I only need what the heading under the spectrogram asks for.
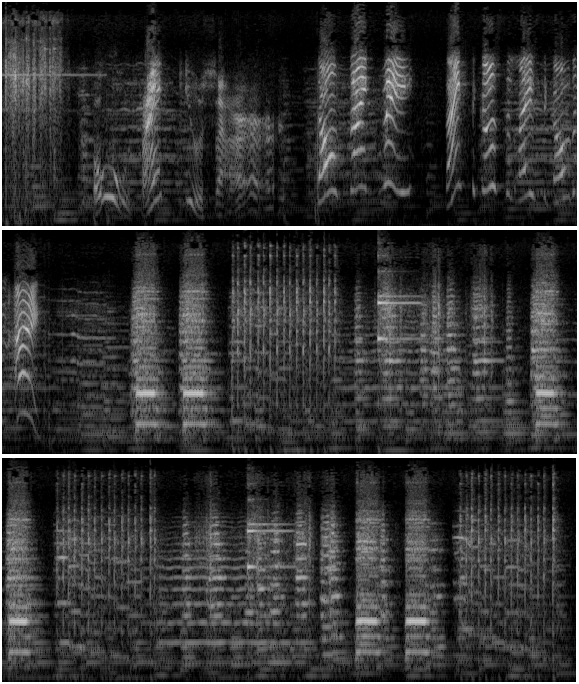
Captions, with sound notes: Oh, thank you, sir. Don't thank me. Thank the goose that lays the golden eggs. (Goose Honks) (Ding) (Goose Honks) (Ding) (Goose Honks)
